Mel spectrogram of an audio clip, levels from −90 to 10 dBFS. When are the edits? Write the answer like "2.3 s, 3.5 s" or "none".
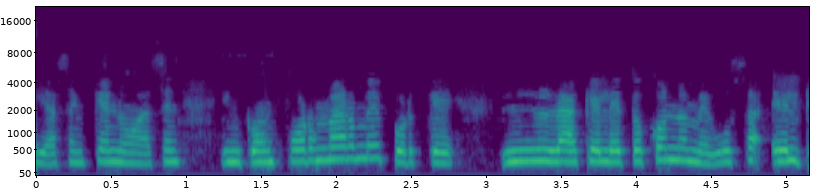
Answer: none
